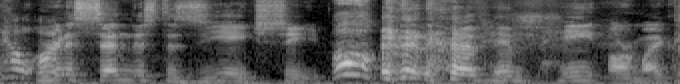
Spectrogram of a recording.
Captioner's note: gasps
